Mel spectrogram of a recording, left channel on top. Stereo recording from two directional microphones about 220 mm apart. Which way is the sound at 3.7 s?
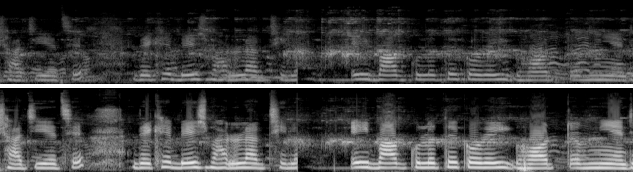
50° right (ahead or behind).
